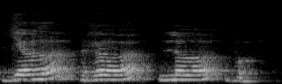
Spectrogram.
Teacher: य, र, ल, व बोलते समय घोष होता है। घोष उत्पन्न होता है। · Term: घोष वर्ण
